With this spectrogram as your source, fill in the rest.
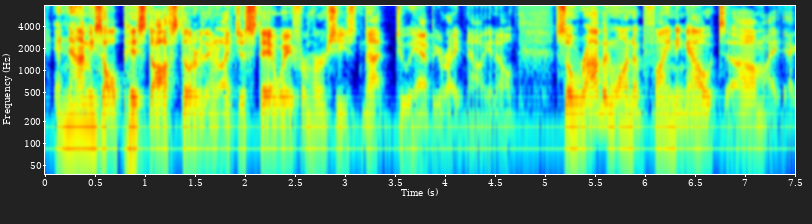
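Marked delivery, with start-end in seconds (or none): none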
